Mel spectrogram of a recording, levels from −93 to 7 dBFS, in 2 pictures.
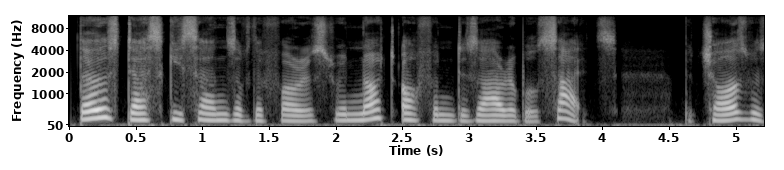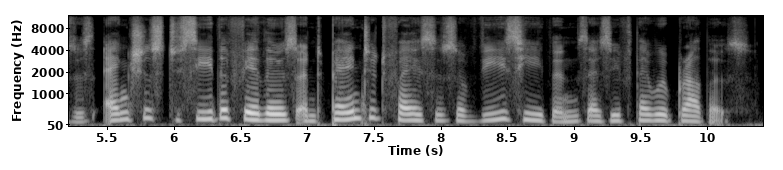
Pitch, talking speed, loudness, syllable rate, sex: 190 Hz, 180 wpm, -21 LUFS, 5.0 syllables/s, female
